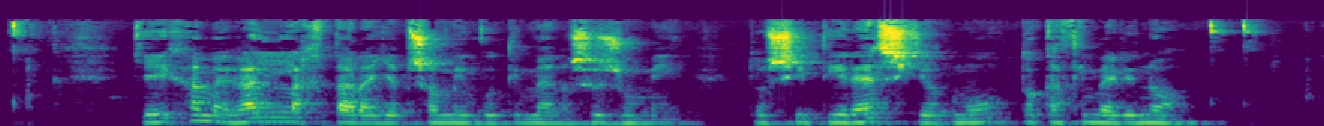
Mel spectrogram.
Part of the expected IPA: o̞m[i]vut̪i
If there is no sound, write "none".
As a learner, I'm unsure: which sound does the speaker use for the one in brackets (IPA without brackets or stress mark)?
i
